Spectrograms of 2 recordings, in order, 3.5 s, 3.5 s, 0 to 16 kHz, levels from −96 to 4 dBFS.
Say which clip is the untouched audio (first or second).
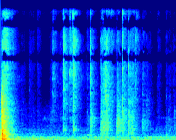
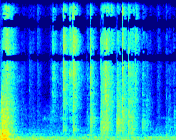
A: second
